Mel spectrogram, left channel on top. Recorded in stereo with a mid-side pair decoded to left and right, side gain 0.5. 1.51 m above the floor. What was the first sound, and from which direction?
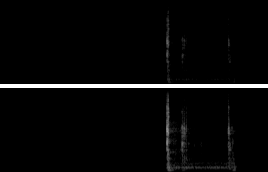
Typing on a keyboard, 70° right.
